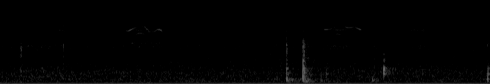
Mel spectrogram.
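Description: Faint chirping of a small bird, short curved calls repeating about once a second, over a near-silent room. A few soft knocks from hands working in an aluminium pot come around the middle and at the very end.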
